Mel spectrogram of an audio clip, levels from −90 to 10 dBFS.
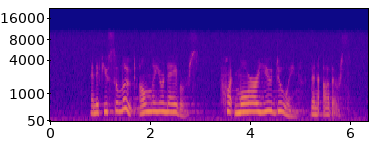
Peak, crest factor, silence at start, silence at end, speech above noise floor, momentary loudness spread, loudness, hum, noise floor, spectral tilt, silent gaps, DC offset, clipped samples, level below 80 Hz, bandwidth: -14 dBFS; 16 dB; 0.8 s; 0.55 s; 31 dB; 16 LU; -29 LUFS; none; -60 dBFS; -6.5 dB/octave; none; under 0.1%; under 0.1%; -64 dBFS; 10.5 kHz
